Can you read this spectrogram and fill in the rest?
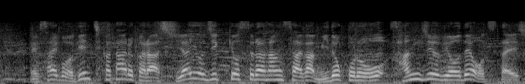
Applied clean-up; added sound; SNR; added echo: none; none; none; none.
